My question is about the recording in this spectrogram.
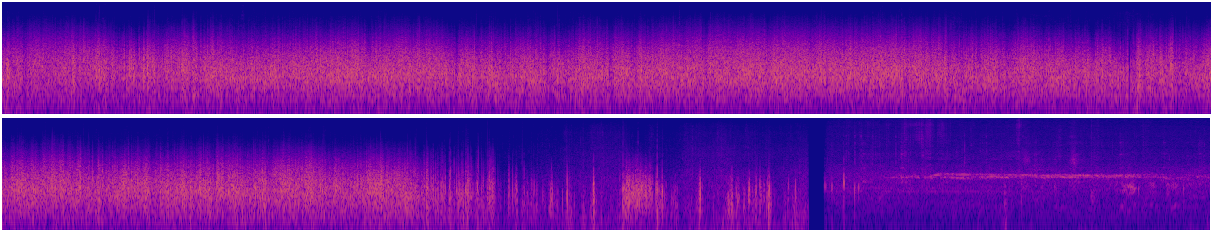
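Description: Steady wind noise on the microphone aboard a small sailboat under sail, with water rushing past, for about twenty seconds before it falls away. After a sudden cut a few seconds later there is a quieter stretch with a faint steady tone.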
